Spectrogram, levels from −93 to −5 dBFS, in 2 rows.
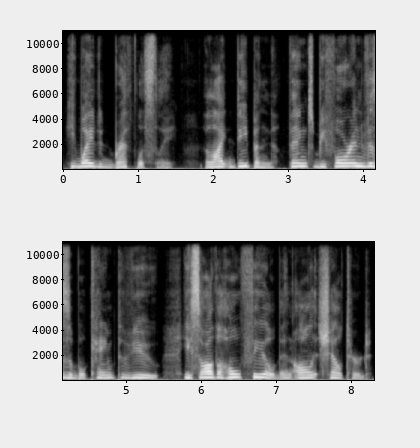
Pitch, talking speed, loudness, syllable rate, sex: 210 Hz, 150 wpm, -17 LUFS, 4.6 syllables/s, female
